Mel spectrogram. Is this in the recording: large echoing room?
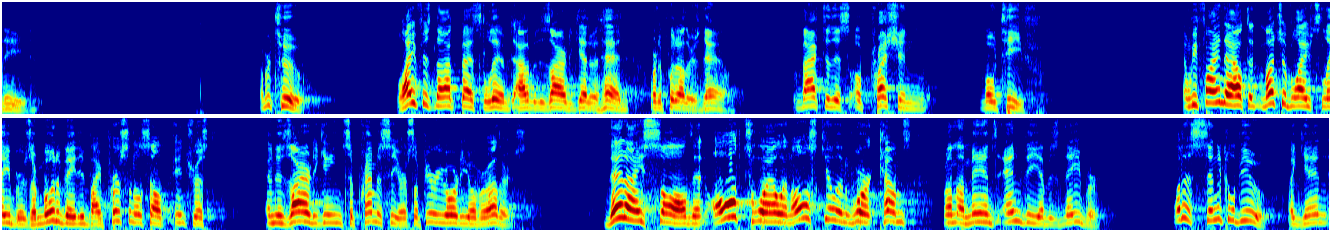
yes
